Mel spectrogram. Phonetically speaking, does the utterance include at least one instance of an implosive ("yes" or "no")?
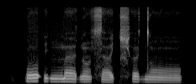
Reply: yes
